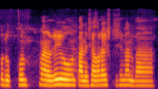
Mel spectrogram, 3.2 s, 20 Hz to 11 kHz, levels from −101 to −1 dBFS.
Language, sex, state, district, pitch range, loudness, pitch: Chakma, female, Tripura, Unakoti, 175-190 Hz, -17 LUFS, 180 Hz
